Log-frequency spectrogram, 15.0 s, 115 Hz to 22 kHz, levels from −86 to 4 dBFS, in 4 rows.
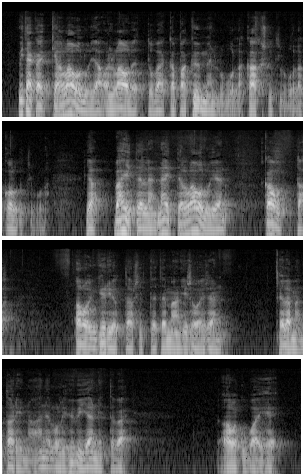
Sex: male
